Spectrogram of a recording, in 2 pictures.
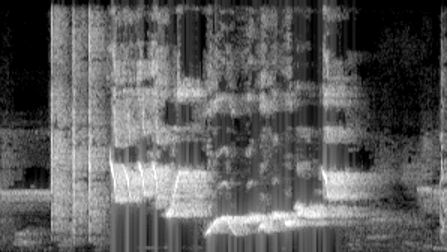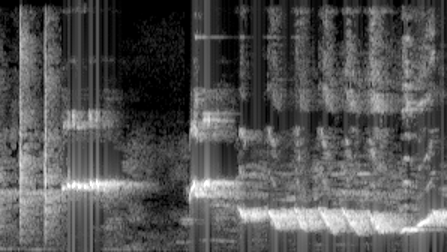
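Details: Energetic song of a Medan-type White-rumped shama, rich in mimicry and played to make other shamas sing: sharp clicks, high whistled phrases, a fast trilled run, a pause, then a long rapid warbling series.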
